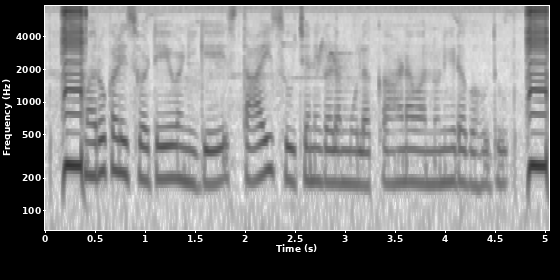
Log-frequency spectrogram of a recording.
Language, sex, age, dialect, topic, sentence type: Kannada, female, 46-50, Coastal/Dakshin, banking, statement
